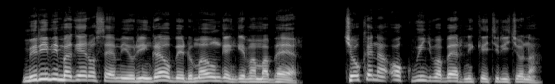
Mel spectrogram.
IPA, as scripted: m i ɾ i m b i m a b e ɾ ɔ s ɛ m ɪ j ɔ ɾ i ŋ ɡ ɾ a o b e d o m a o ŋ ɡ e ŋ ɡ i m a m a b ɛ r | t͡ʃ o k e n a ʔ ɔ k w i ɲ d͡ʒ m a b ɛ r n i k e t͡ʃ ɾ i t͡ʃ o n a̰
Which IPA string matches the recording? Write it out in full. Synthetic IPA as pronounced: m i ɾ i m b i m a ɡ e ɾ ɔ s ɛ m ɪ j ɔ ɾ i ŋ ɡ ɾ a o b e d o m a o ŋ ɡ e ŋ ɡ ɪ m a m a b ɛ r | t͡ʃ o k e n a ʔ ɔ k w i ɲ d͡ʒ m a b ɛ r n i k e t͡ʃ ɾ i t͡ʃ o n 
